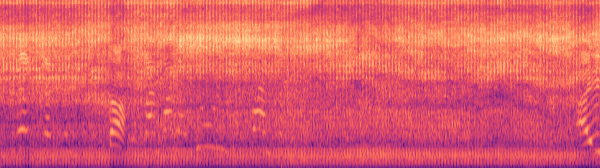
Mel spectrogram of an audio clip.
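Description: A walk-behind tractor engine idles steadily, its low, continuous drone holding an even level throughout, with a few faint squeaks and a brief knock partway through.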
